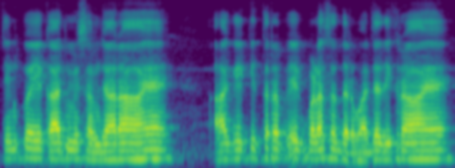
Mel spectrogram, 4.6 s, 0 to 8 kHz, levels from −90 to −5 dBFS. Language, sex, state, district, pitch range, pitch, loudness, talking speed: Hindi, male, Uttar Pradesh, Shamli, 110-115 Hz, 115 Hz, -19 LUFS, 210 wpm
